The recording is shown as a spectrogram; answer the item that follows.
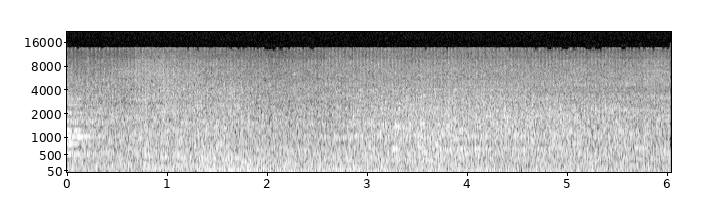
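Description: Faint, steady street ambience: a low hum of distant traffic, with no distinct events.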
